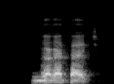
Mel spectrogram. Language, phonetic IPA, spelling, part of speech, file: Russian, [ɡəɡɐˈtatʲ], гоготать, verb, Ru-гоготать.ogg
- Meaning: 1. to cackle (of geese) 2. to roar with laughter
